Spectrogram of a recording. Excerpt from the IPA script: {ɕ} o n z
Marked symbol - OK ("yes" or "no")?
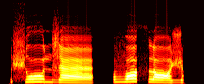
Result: yes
